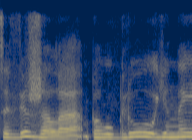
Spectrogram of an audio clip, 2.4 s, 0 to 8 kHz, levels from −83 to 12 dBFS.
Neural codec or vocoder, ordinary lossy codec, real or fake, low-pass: codec, 24 kHz, 6 kbps, HILCodec; AAC, 32 kbps; fake; 7.2 kHz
